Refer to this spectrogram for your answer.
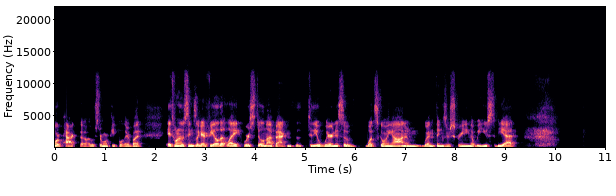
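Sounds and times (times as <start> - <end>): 
speech: 0.0 - 9.9
person yawning: 9.4 - 10.1
soft breath: 9.4 - 10.2.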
